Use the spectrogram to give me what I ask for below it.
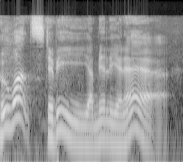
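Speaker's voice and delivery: vampire character voice. Reading out a list of game shows to rank, in a Dracula voice. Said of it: "I'm doing a Dracula voice there".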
